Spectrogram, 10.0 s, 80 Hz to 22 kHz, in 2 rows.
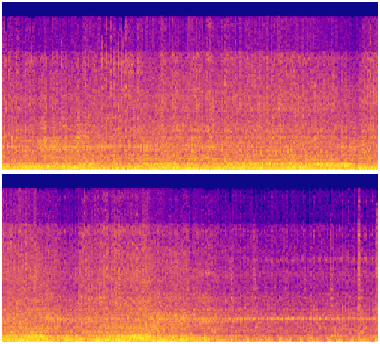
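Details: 1941 Harley-Davidson WLD 45 flathead V-twin, 56ci stroker build, warm, revved in second gear against the held brake: even lumpy beat swells with throttle, crisp firing without misses or knocks; healthy, sounds like it has a cam.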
